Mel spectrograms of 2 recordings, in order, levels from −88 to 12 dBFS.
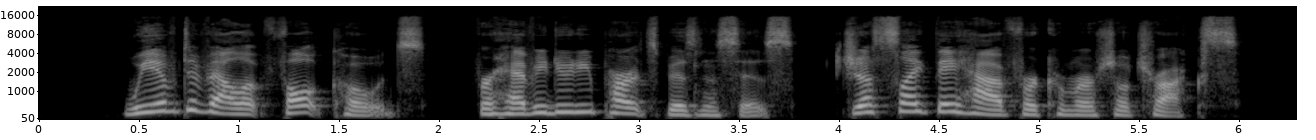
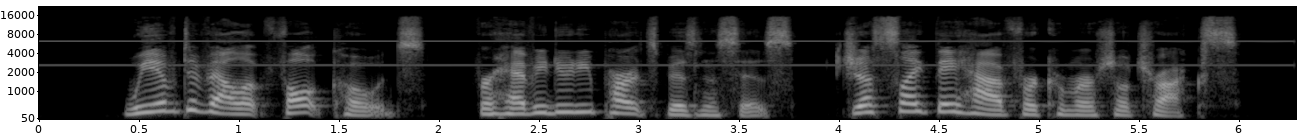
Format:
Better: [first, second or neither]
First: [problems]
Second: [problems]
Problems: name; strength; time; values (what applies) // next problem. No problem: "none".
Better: first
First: none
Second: high-pitched whine; faint; throughout; 2.5 kHz, 20 dB below the speech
